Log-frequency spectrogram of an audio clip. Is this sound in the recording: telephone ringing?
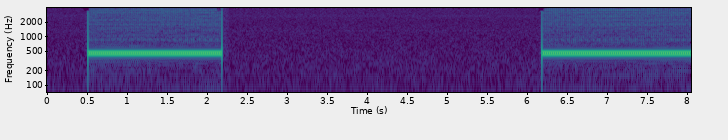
yes

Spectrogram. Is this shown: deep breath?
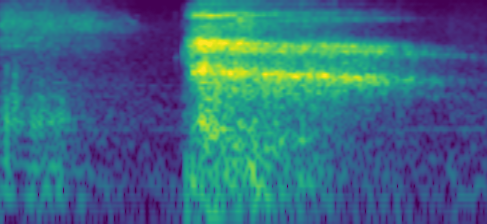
yes

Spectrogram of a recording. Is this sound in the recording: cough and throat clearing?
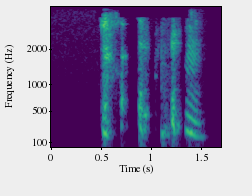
yes

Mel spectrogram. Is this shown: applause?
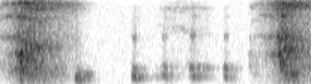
no

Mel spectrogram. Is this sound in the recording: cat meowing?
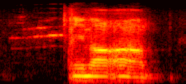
yes

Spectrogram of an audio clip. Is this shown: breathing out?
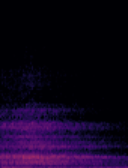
yes

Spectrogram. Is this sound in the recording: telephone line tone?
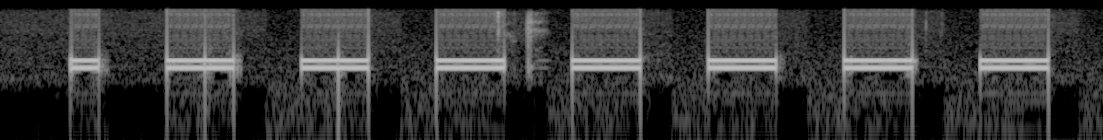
yes

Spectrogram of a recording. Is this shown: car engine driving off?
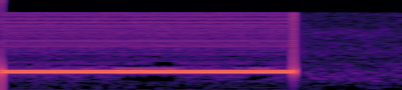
no

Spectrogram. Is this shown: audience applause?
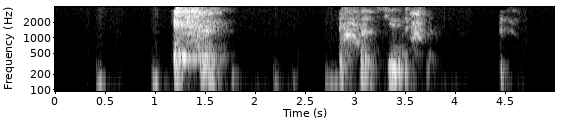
no

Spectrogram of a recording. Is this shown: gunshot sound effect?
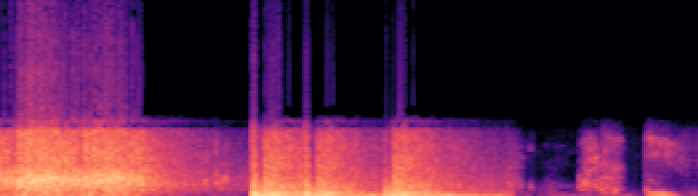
yes

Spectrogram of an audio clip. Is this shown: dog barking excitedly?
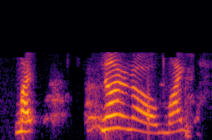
yes

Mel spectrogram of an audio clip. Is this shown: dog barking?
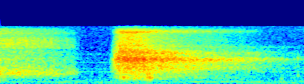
no

